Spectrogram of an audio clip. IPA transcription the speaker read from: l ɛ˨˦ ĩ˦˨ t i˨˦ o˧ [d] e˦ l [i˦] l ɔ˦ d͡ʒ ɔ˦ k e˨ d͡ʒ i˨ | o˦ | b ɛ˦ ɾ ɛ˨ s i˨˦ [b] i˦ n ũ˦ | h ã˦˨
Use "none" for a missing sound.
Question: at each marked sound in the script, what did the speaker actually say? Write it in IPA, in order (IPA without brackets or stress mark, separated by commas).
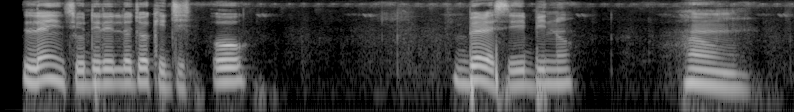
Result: d, e˦, b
